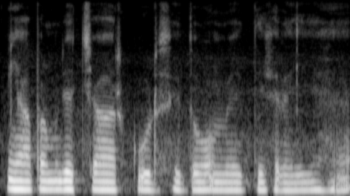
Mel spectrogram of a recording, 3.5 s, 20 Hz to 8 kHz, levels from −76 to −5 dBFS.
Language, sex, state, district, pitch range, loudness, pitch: Hindi, male, Uttar Pradesh, Shamli, 120-130 Hz, -17 LUFS, 125 Hz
